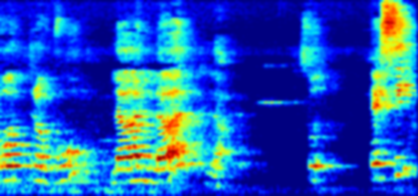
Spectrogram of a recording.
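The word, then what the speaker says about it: leur: And for ils and l, that means they, that is L-E-U-R, le.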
